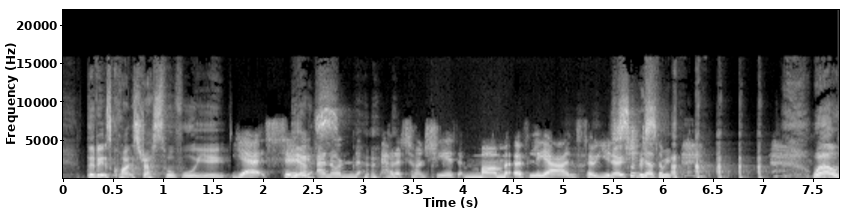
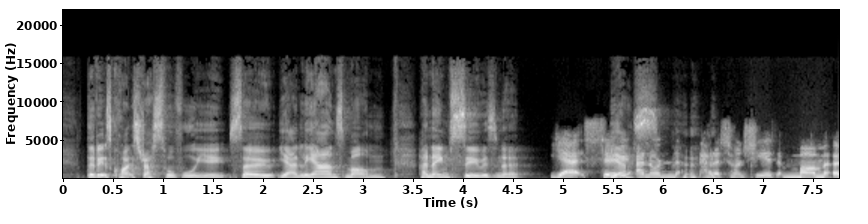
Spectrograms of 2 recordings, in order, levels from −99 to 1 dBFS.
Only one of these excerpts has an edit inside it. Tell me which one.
first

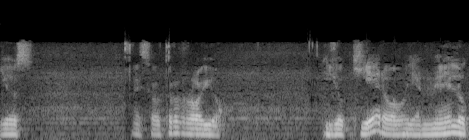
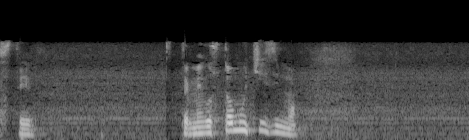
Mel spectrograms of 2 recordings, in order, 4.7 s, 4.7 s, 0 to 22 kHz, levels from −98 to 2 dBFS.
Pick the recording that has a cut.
second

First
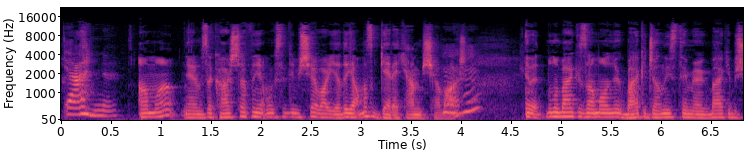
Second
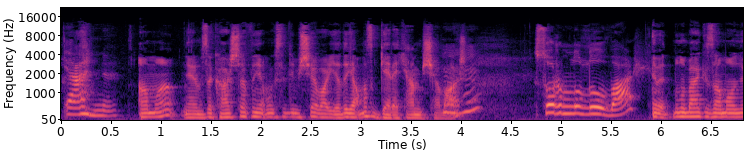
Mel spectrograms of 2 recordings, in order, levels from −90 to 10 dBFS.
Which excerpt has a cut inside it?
first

